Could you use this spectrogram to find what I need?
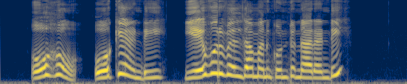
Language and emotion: Telugu, neutral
